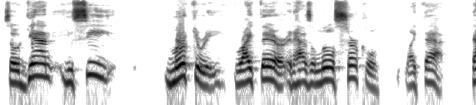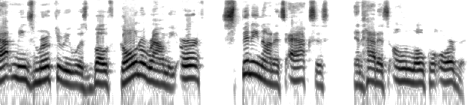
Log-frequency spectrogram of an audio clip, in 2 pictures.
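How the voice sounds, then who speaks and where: A man narrating a history lesson over slides, his voice sitting a little high and swinging widely as he explains. He keeps it light, tossing in jokes and casual asides between points. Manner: lively, jokey explanations with asides. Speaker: history channel presenter.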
